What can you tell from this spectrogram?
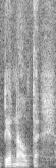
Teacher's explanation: O fonema A se funde e vira pernalta.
